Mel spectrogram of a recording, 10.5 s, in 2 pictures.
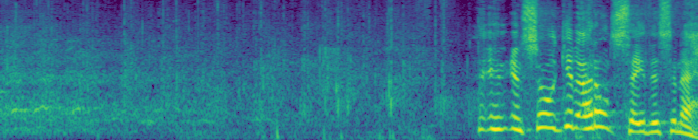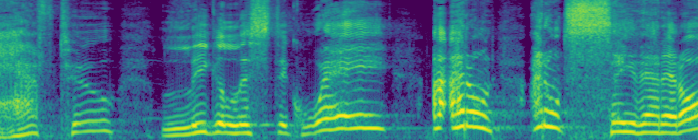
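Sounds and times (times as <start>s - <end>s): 
two people clapping: 0.0s - 4.0s
speech: 3.6s - 10.4s.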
